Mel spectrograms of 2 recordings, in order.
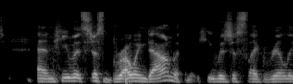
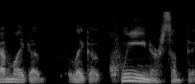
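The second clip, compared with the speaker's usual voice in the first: plain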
